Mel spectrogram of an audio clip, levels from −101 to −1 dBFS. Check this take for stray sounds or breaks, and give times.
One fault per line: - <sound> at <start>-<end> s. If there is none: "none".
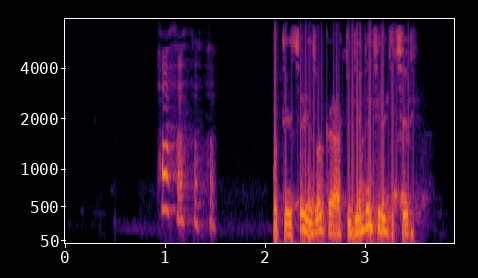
- laugh at 0.9-1.5 s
